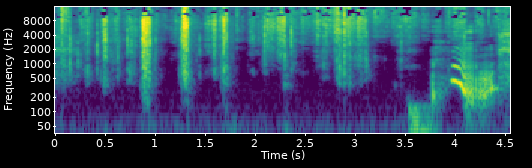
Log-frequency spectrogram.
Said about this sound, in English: Where did I put that envelope? Oh, there it is! Let's see who you voted for then, huh?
